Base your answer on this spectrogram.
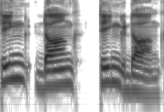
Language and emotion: Kannada, neutral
